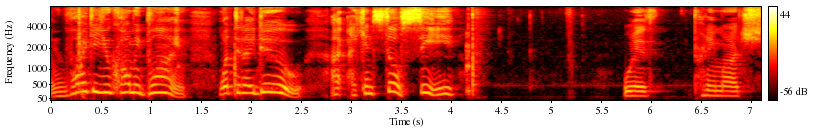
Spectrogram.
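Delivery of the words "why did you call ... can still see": shrill, very high-pitched, loud shouting. Retelling a scene where a character yells back at someone, retelling a yell. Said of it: "With Asta yelling at him saying".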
